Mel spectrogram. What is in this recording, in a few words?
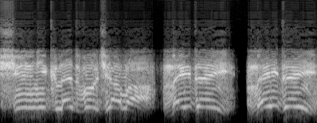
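damaged engine, mood med, Polish speech; War Thunder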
